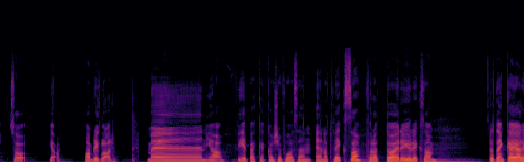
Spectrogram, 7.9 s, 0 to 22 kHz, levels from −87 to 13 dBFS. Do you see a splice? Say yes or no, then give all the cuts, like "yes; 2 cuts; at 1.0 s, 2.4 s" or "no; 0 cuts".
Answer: yes; 1 cut; at 2.1 s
